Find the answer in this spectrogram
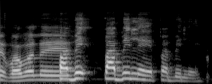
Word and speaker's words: Pabili: Mabale, how you say it? Mabale, Pabili, pabili. pabele, Pabili po.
